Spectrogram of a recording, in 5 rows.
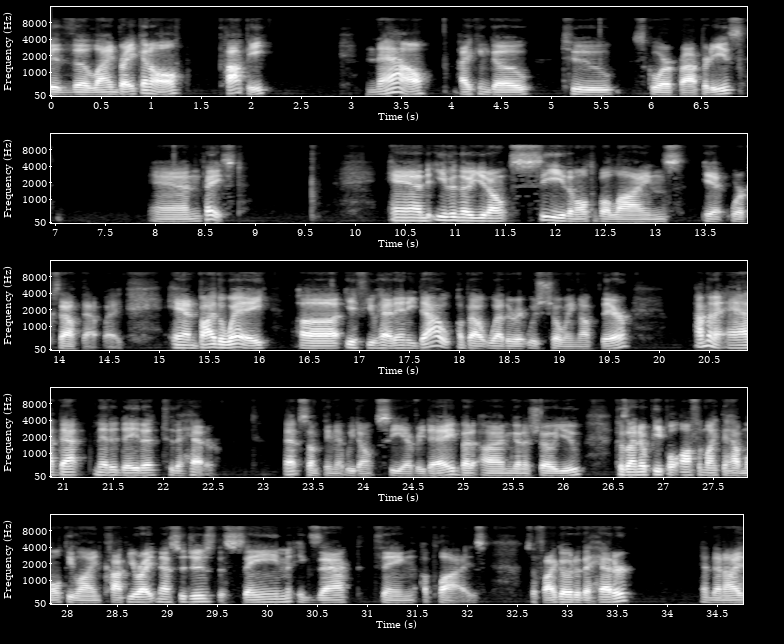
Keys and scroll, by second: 1.5 ctrl+c, 2.8 Escape, 8.8 ctrl+a, 9.8 ctrl+v.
